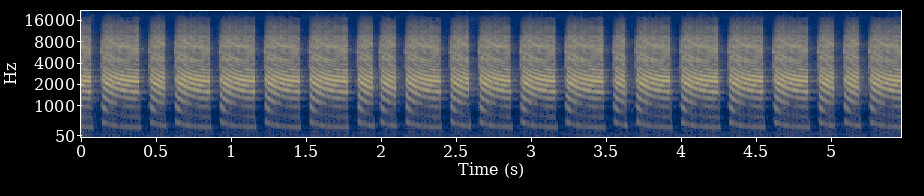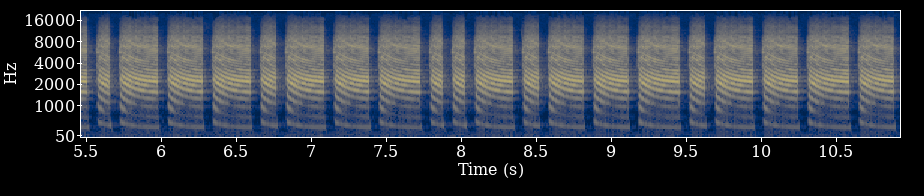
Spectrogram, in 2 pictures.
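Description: A loud, close air horn blasts over and over in quick rhythmic bursts, short and longer honks forming a driving pattern for about eleven seconds with no talking.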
